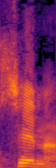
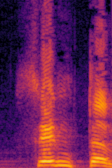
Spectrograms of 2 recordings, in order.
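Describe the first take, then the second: First: The T after the N is dropped. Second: The T after the N is clearly pronounced. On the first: The speaker calls it right. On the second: The speaker calls it wrong.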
